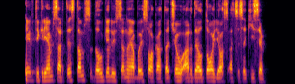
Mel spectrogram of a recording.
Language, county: Lithuanian, Klaipėda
